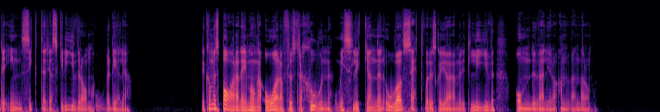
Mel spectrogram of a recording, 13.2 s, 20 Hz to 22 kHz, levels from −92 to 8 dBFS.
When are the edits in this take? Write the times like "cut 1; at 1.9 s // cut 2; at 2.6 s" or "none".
cut 1; at 1.9 s // cut 2; at 6.7 s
